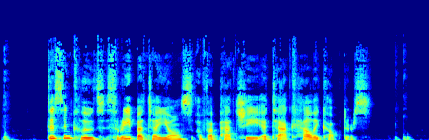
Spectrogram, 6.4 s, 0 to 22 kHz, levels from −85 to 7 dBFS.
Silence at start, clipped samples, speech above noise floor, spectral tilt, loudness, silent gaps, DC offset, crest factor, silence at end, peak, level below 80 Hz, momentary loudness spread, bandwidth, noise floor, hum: 0.05 s; under 0.1%; 48 dB; -4 dB/octave; -19 LUFS; none; under 0.1%; 18 dB; 0.3 s; -2 dBFS; -60 dBFS; 13 LU; 16 kHz; -67 dBFS; none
